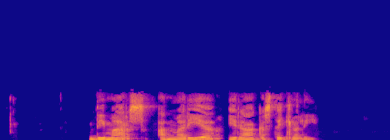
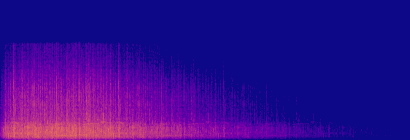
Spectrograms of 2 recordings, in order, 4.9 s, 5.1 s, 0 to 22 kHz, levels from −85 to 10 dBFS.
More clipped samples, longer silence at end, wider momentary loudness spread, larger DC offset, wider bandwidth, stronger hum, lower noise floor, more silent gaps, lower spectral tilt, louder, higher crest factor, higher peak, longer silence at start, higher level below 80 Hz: neither; second, 0.95 s vs 2.15 s; second, 7 LU vs 20 LU; neither; second, 7.8 kHz vs 15.5 kHz; neither; about the same, -84 dBFS vs -83 dBFS; neither; first, -4 dB/octave vs 0.5 dB/octave; first, -16 LUFS vs -27 LUFS; second, 16 dB vs 22 dB; first, -2 dBFS vs -12 dBFS; first, 1.1 s vs 0 s; first, -58 dBFS vs -80 dBFS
